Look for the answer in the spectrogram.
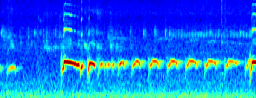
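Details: A local zebra dove with a big, crystal-clear voice calling a male to reply. A soft coo, then a loud rising opening note, followed by about ten evenly spaced, bright, clipped coos, ending on another loud rising note.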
